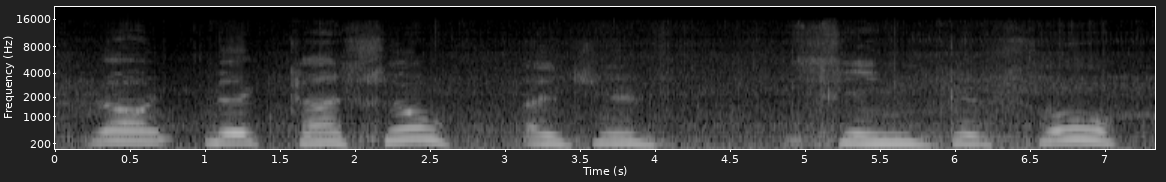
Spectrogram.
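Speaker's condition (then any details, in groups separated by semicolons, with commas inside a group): Cerebral palsy; spastic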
